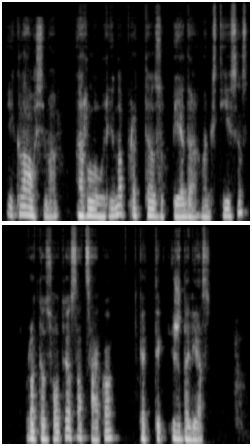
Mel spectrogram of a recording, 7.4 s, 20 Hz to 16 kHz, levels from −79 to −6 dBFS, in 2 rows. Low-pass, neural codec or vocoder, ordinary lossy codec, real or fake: 14.4 kHz; none; Opus, 24 kbps; real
